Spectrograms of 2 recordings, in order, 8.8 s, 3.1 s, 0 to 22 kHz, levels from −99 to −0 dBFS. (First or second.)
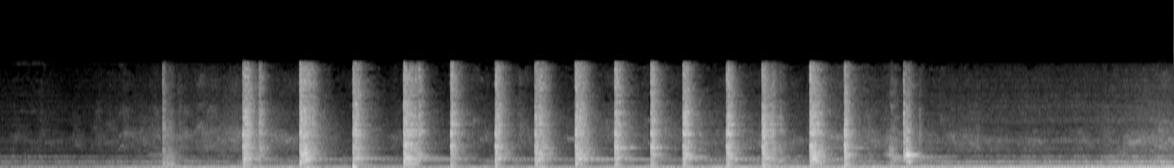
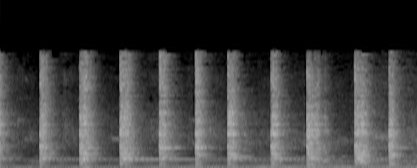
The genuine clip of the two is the second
